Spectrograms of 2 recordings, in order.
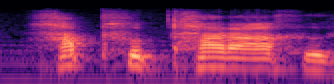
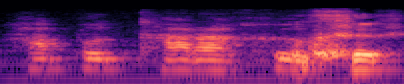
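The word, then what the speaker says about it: haftarah: 파라샤흐라고 읽어. 율법서를 읽는 거. 그 다음에 이제 예언서를 또 읽어. 2부 때는 이사야서. 그거를 하프타라흐 해봐봐. 하프타라흐.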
